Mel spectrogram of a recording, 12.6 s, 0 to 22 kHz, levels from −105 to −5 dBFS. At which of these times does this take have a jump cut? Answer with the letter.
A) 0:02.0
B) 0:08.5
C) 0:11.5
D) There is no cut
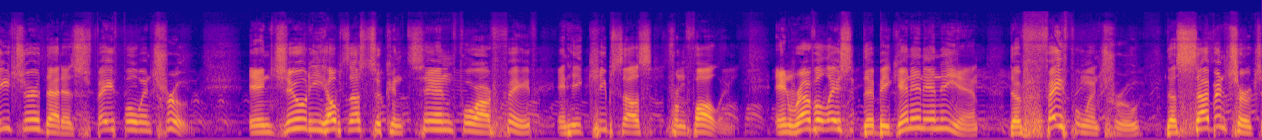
B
